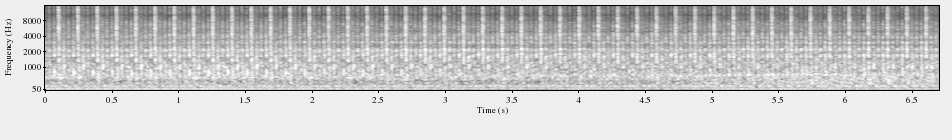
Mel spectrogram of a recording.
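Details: Volkswagen Passat 1.9 diesel engine: sharp, even ticking about three to four times a second over a steady idle; clear engine knock of undetermined cause.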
